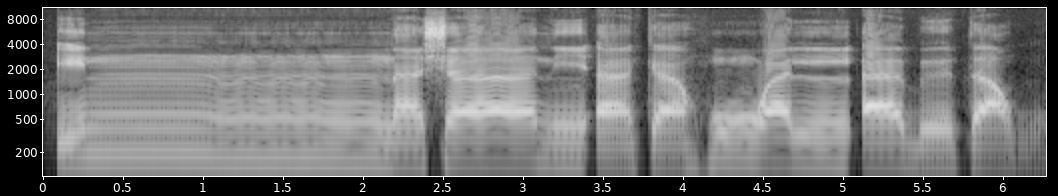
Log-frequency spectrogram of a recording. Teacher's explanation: Inna yang pertama wajibul gunnah, dibaca lama.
